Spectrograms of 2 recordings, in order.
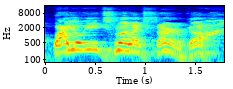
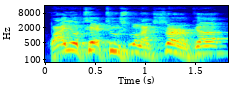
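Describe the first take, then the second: First: Laughing out the question, high and bursting. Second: Said in the usual way. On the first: Real, not acted. Joking to a friend about ink smell, laughing. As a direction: crack up while asking it.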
